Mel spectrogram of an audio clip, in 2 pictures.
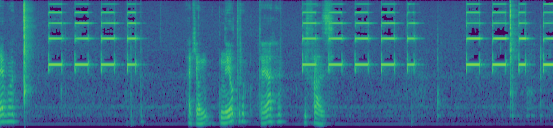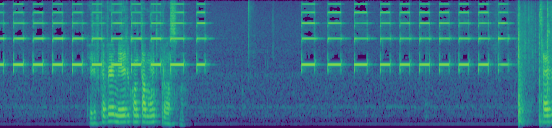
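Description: A multimeter beeps rapidly in short, even pulses.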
